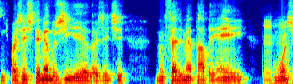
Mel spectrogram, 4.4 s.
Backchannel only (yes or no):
yes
